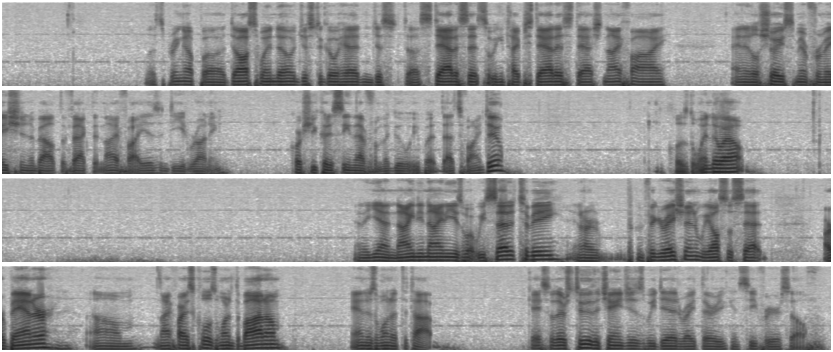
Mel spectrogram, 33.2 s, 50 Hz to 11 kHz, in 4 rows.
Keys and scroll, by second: 1.4-2.4 typing, 3.7-5.0 typing, 5.4 Tab, 6.3 Return.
